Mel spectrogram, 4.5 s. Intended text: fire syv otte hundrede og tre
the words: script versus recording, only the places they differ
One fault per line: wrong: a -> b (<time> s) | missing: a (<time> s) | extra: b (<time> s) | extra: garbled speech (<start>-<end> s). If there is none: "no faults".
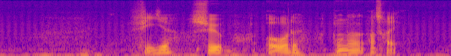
no faults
